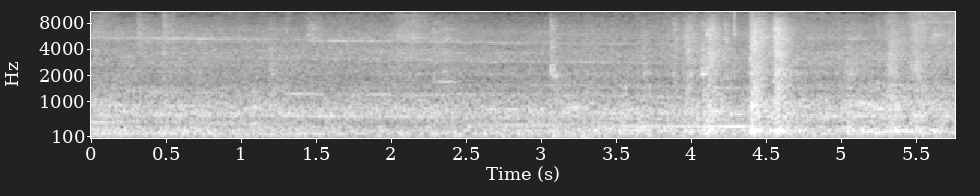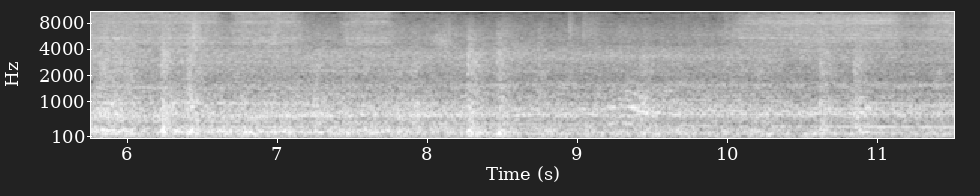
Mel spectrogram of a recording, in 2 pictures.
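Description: Running sound inside an Osaka Metro 66 series electric train: a steady rumble of wheels on rail, with faint tones slowly falling in pitch and a few sharp rail-joint clacks about four seconds in.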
